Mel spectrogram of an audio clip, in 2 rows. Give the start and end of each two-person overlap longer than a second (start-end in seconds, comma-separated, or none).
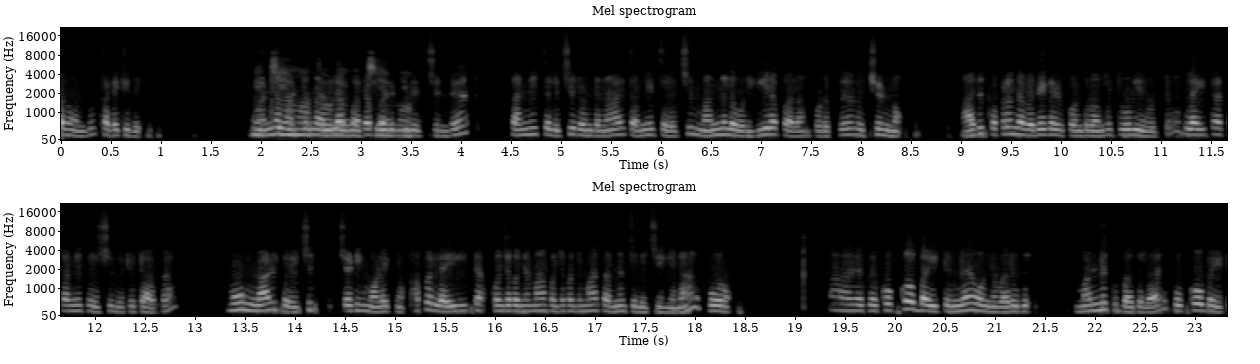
2.0-3.5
